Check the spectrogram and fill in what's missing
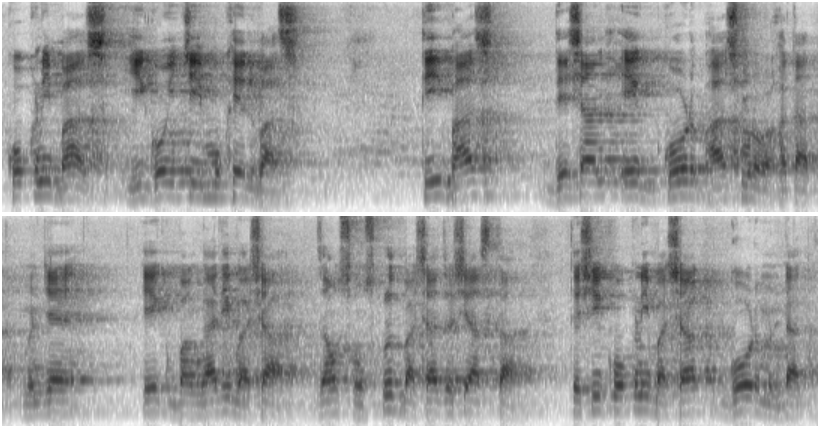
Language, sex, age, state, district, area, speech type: Goan Konkani, male, 60+, Goa, Bardez, rural, spontaneous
